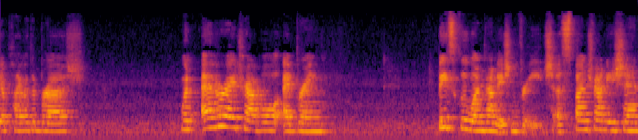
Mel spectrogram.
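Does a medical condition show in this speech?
No.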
